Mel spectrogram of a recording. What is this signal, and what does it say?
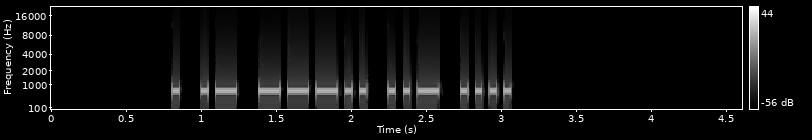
Morse code, heard as a keyed tone, about 25 wpm, 700 Hz. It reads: EA8UH
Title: DXCC-100 Call Signs - 5 Characters - Repeated 2x - 25wpm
